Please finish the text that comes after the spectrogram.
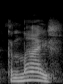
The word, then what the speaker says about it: knife: Knife, ingat ya, biasanya dulu kalau saya pas awal belajar itu kalau ada K, N, nah biasanya K-nya tuh dibaca knife gitu, padahal salah ya.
